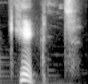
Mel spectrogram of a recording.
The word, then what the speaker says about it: kicked: como la letra T escuchen de nuevo Cómo digo kicked kicked fíjense que estoy pronunciando la terminación Ed como la letra T pero veamos otro ejemplo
